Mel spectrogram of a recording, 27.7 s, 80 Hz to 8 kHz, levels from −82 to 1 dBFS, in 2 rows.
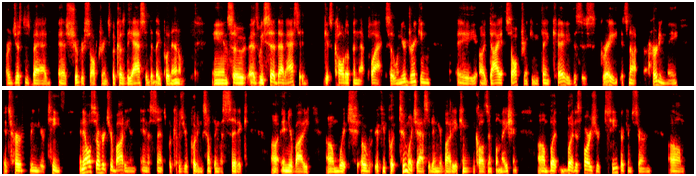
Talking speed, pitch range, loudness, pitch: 215 wpm, 90-105 Hz, -19 LUFS, 95 Hz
